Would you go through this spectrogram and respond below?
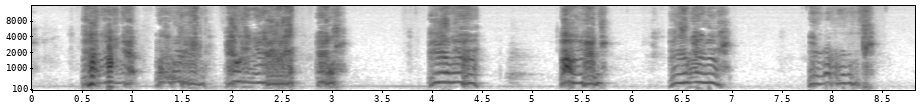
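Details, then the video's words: Aria, a hyper female puppy, during indoor play: seven rough, noisy growl-barks of about half a second each, spaced roughly one second apart, with a faint steady hum underneath. "Hyper Puppy! Aria Hits her Head on Bed"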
